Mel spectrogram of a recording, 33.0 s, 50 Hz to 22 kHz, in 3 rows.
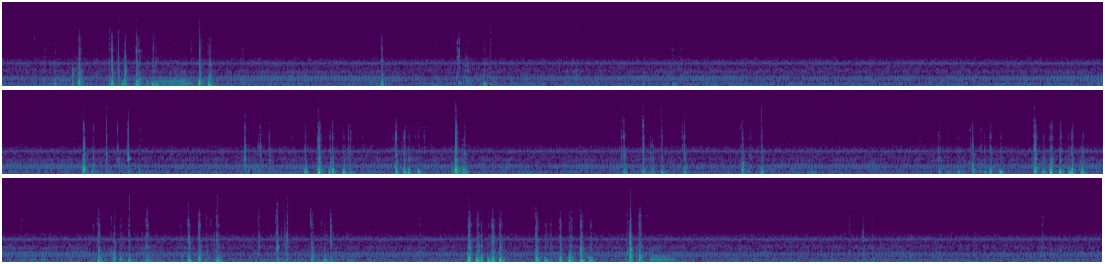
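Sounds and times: faint steady hum: 0.0s - 33.0s
typing on computer keyboard: 1.0s - 2.2s, 13.4s - 15.7s, 17.2s - 18.7s, 20.4s - 21.9s, 23.0s - 25.4s, 26.7s - 28.4s.

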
